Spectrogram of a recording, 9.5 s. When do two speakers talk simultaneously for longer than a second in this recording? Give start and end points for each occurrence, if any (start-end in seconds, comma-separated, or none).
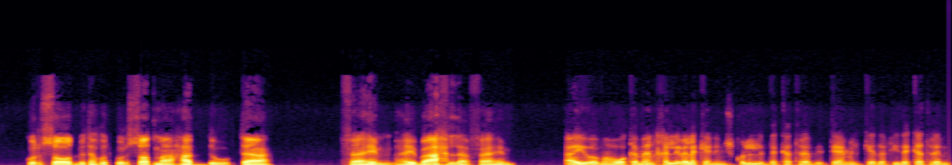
none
